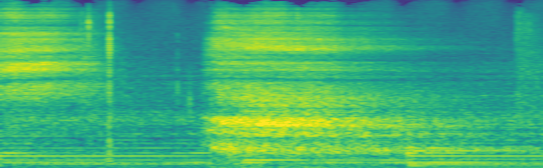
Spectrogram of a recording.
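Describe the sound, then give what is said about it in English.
A deep breath let out through the mouth as a relaxing exhale, a soft airy rush lasting about a second over a steady low background tone. “Exhale through the mouth.”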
